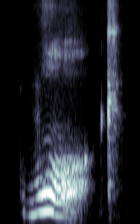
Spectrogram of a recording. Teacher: The L is silent. We don't pronounce the L.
